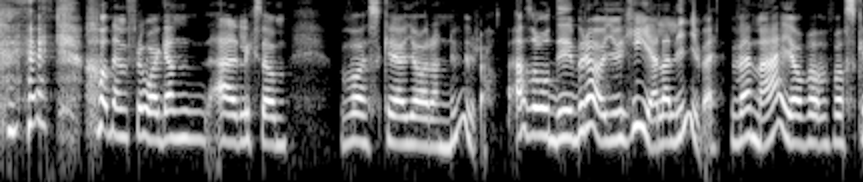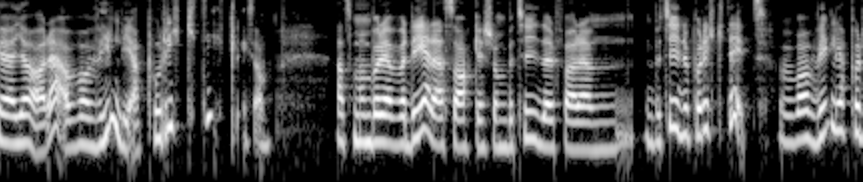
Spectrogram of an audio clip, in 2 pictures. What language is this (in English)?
Swedish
